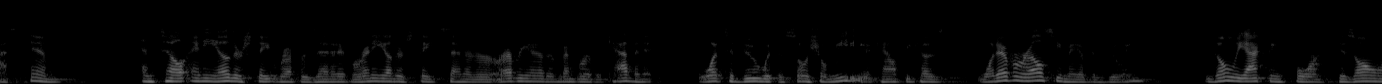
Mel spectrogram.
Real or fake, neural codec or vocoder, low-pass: fake; autoencoder, 48 kHz, 32 numbers a frame, DAC-VAE, trained on Japanese speech; 5.4 kHz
